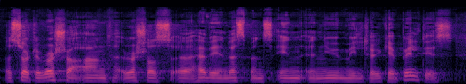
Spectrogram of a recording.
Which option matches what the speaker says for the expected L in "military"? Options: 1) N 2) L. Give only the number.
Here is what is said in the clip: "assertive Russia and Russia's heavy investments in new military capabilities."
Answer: 2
